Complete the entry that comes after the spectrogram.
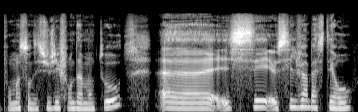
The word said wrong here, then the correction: Bastonero: Vous étiez là? – Sylvain Bastonero. – Ah, Bastonero. Bastonero. – C'est pas grave. – Oui, donc j'ai mangé une syllabe, c'est fou, quoi.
